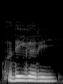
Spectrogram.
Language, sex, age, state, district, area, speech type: Odia, male, 30-45, Odisha, Malkangiri, urban, spontaneous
